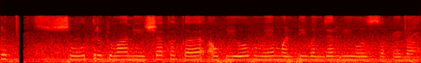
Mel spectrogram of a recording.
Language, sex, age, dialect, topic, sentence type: Bhojpuri, female, 60-100, Northern, agriculture, statement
